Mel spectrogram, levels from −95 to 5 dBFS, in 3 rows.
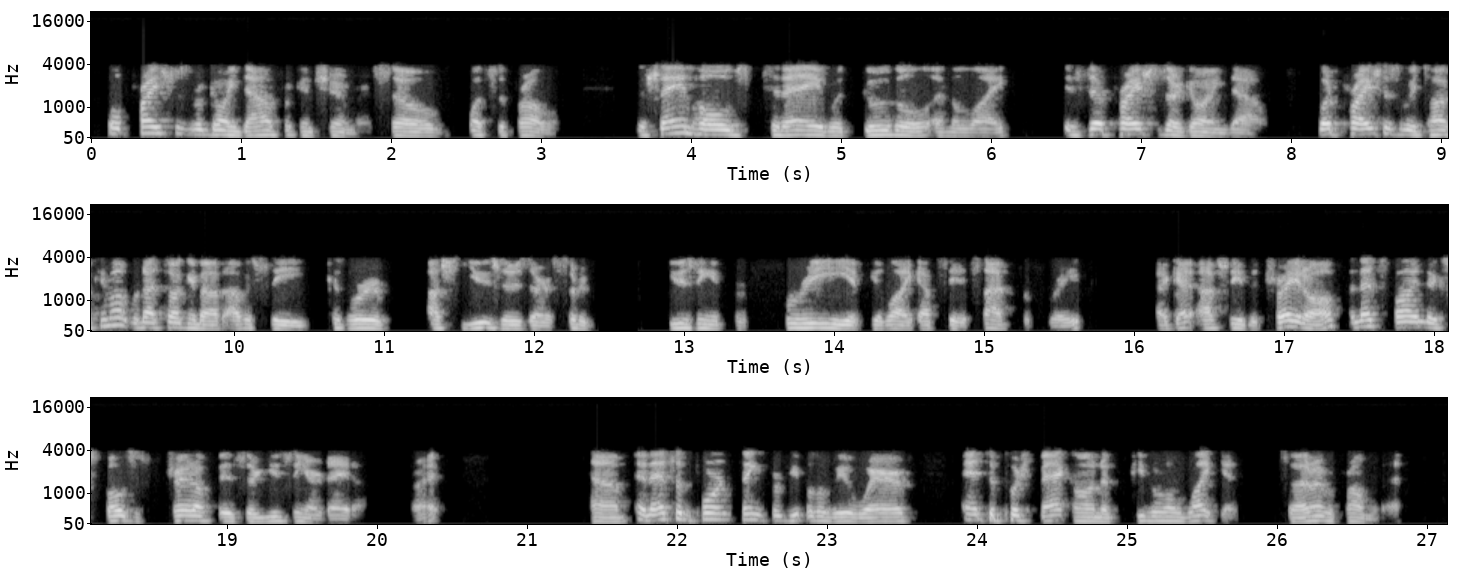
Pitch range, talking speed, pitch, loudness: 120-155 Hz, 230 wpm, 135 Hz, -16 LUFS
